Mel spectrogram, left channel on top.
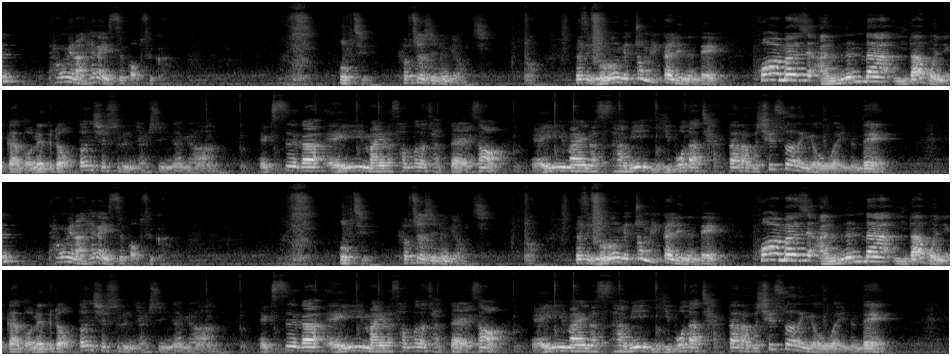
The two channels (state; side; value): identical; both; correlation 1.00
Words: 형이나 해가 있을까 없을까? 없지. 겹쳐지는 게 없지. 그래서 이런 게 좀 헷갈리는데 포함하지 않는다 이다 보니까 너네들이 어떤 실수를 할 수 있냐면 x가 a-3보다 작다 해서 a-3이 2보다 작다라고 실수하는 경우가 있는데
